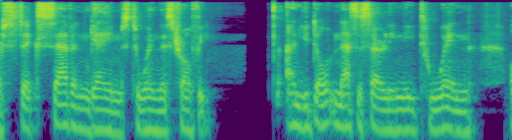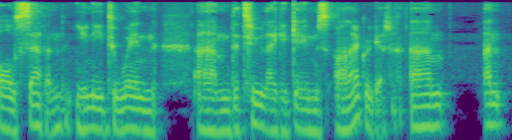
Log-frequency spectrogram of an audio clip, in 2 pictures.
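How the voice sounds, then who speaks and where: A man hosting a football podcast, talking conversationally in a measured, wordy way with hesitant phrasing. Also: low-pitched, slightly rough, lo-fi sound. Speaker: podcast host.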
